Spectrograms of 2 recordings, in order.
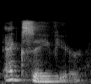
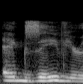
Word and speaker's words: Xavier: order to emphasize the X-ness of it all, he pronounced it Xavier.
